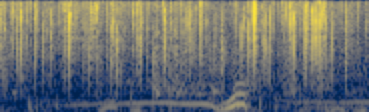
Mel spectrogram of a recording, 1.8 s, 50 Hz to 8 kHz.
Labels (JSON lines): {"label": "biophony, cascading saw", "recorder": "SoundTrap 600 or HydroMoth"}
